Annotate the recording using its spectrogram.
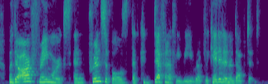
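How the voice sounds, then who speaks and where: Somewhat breathy and medium in pitch, a woman speaks fairly quickly with an Israeli accent. The recording is very clean, with a silent background. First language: Hebrew. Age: 40s. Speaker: entrepreneurship speaker. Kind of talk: presentation.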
